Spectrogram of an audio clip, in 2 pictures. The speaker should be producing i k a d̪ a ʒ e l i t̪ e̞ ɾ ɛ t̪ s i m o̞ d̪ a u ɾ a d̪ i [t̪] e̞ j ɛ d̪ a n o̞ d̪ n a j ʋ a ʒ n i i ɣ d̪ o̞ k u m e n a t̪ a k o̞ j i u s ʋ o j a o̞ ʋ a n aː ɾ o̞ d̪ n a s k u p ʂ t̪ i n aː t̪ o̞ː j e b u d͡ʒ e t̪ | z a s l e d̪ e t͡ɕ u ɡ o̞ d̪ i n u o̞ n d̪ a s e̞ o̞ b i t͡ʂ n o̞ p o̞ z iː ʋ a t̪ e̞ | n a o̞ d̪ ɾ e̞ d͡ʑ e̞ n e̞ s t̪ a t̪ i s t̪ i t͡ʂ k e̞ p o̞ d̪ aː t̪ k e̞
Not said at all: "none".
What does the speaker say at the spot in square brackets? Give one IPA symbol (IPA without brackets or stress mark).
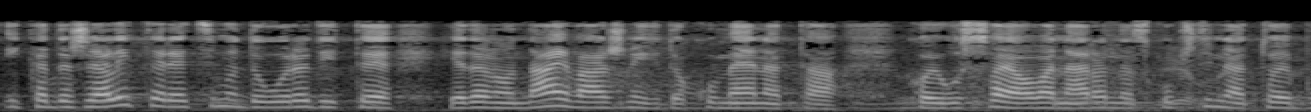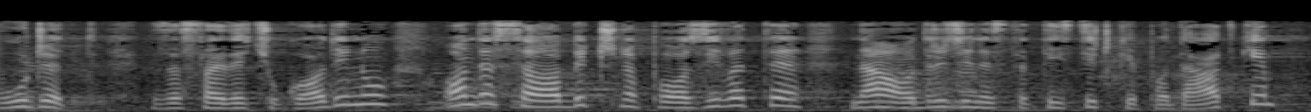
t̪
